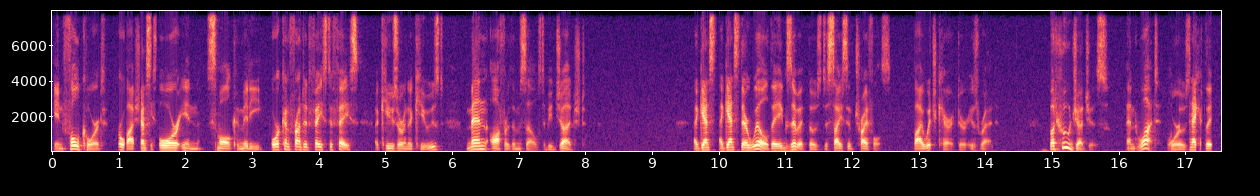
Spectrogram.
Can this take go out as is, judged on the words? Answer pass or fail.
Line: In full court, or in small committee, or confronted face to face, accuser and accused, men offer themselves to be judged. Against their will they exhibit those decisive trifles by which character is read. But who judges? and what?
fail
